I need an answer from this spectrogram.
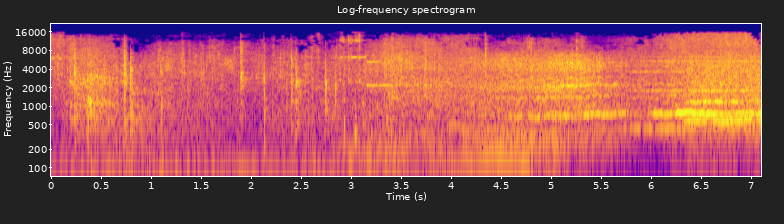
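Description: A red car skids with squealing tires, engine noise rising beneath sweeping, wavering squeal tones that grow louder and denser toward the end, with no voices.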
